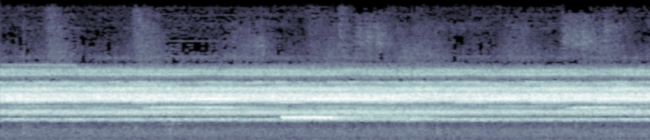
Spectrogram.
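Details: In Borneo's jungle, the empress cicada, the largest cicada species, produces a piercing continuous drone of several steady high pitches; a short extra whistle-like note appears midway, and the overall level stays level and loud.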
